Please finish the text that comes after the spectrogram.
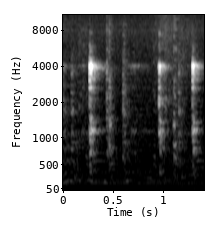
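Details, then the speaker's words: Pendulum clock with an amplifier on the case: ticks in uneven pairs, long gap then short, like a heartbeat; the clock is out of beat and will stop, fixed by shifting the bottom until ticks are even. "now if you hear it ticking like that the clock is going to stop notice it sounds sort of like a heartbeat"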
